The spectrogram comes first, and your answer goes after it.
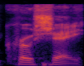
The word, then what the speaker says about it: Crochet: Yeah, crochet is how you say it. And it's like what your grandma does.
